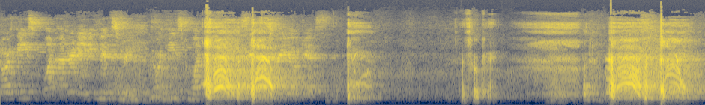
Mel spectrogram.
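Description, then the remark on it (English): A few sharp coughs and throat-clearing bursts break out in two clusters, with a person speaking briefly in between. “Maybe my cough set it off.”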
